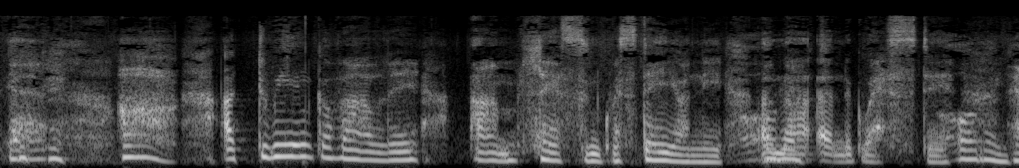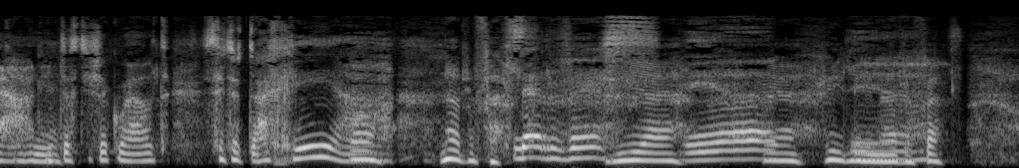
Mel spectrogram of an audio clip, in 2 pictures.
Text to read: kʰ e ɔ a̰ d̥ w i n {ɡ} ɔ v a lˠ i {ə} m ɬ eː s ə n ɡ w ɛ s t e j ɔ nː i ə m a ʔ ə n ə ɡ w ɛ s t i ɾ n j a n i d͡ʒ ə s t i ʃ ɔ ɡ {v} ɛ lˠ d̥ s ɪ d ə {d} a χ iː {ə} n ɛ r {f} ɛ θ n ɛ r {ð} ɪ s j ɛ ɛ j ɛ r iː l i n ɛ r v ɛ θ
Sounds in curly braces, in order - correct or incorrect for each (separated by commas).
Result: correct, incorrect, incorrect, correct, incorrect, incorrect, incorrect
